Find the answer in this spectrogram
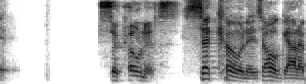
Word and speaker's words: Tsakonas: Tsakonas. Oh, God, I butchered that.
